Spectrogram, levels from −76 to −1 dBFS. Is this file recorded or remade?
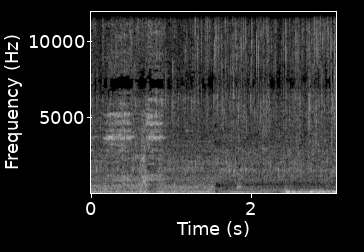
recorded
